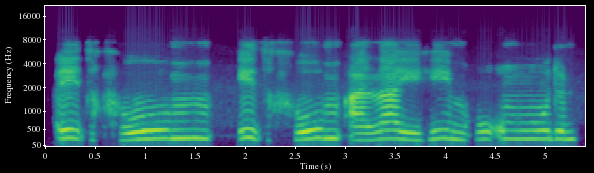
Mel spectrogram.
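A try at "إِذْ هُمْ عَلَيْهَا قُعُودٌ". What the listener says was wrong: Alaiha. Bukan alaihim ya. Idhum. Alaiha qu'udun.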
